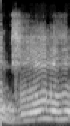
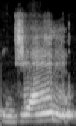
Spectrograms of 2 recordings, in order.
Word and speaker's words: ज्ञान: बड़ा ध्यान से समझिए, नहीं तो बहुत सारे आर्य समाजी यज्ञ बोलते हैं, यज्ञ, ज्ञान, ज्ञान, ज्ञान बोलते हैं, ज्ञान, ज्ञान नहीं, ज्ञान, ज्ञान, य। य का उच्चारण जब तक नहीं आएगा ना, तब तक भी गलत है।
